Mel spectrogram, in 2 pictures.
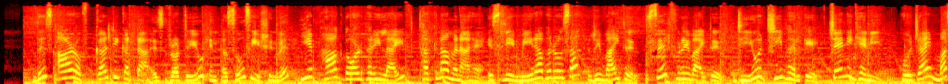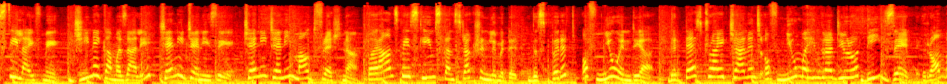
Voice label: female hindi voice over sales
